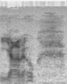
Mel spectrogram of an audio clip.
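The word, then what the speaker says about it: Llano: granite this is the yano granite in texas um l-l-a-n-o uh which in spanish would be pronounced yano uh with my horrible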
